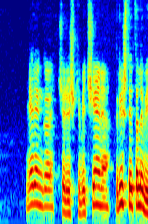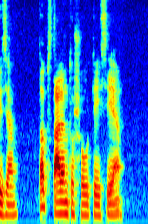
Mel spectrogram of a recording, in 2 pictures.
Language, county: Lithuanian, Vilnius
